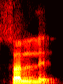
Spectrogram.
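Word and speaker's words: صلِّ: পড়লাম আল্লাহুম্মা সাল্লি আলা এখানে সদ রয়েছে এখানে অনেকজন পড়ি সাল্লি আলা সাল্লে সিন থেকে এ বিষয়টা খাস করে খেয়াল রাখবেন সিন দিয়ে উচ্চারণ করলে তাহলে উচ্চারণ ফুল হবে এটা সদ দিয়ে উচ্চারণ করতে হবে।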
